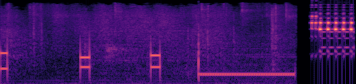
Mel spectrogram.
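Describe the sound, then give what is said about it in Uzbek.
A telephone call being placed: three short keypad dialing tones, then a long, steady ringback tone, followed by a quick series of rapid pulsing electronic beeps. “Yana bir marta telefon qilib ko'raychi.”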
